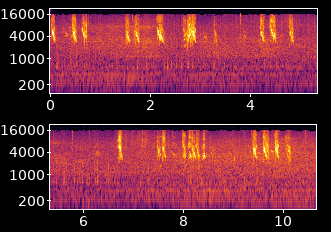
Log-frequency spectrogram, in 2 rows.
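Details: Flock of sparrows arriving at a post for food at a Tenmangu shrine in February 2023, giving scattered bright chirps in pairs and small groups over steady background hum, with longer gaps between bursts.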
